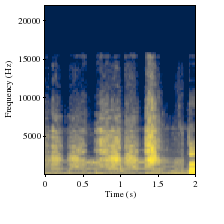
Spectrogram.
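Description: Fingernail scraping across the ridged layer lines of an FDM 3D-printed plastic part in several quick raspy strokes. The scratchy texture is the telltale sign of an unsmoothed 3D print.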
